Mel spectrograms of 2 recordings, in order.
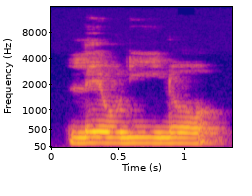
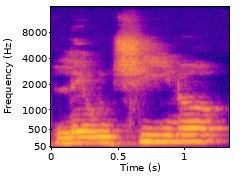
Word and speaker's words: leoncino: Fai attenzione che c'è una C, quindi non è leonino, leonini, è leoncino, leoncini. Per memorizzare meglio questa parola ti do un consiglio, pensa a Capitan Uncino, quindi leoncino fa rima con uncino.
